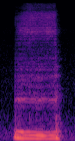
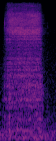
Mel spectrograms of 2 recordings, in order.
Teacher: An example of this would be f, v. So the v I use my voice box for, and the f is made exactly the same way using the front of my mouth, but I don't use my voice box. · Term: voiced and unvoiced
